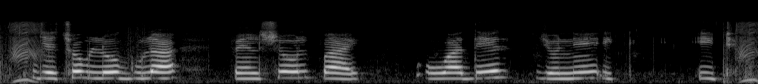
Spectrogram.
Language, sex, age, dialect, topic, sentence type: Bengali, female, <18, Jharkhandi, banking, statement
